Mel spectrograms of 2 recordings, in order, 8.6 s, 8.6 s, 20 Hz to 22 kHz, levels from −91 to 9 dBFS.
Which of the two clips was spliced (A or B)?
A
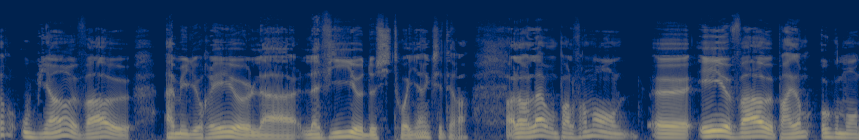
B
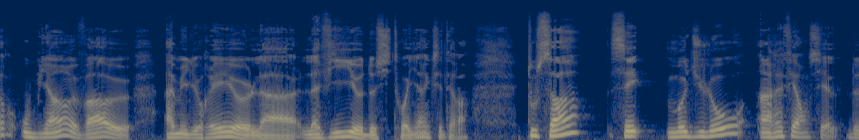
A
